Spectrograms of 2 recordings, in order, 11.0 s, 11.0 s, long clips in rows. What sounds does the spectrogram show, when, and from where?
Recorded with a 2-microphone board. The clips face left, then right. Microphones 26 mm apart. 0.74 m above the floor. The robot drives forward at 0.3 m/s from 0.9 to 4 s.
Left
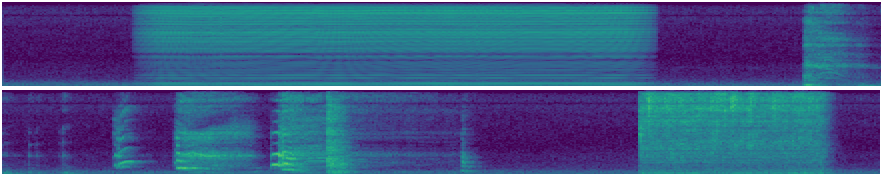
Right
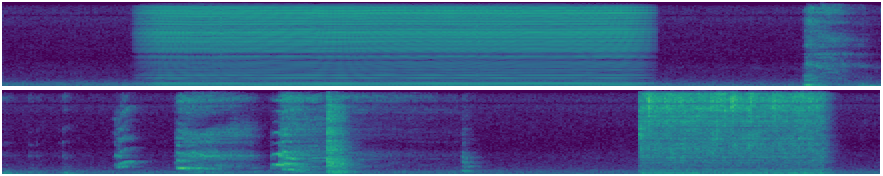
5.0 s a giggle: 65° left (ahead or behind), 1.2 m
7.5 s a door slam: 5° right (ahead or behind), 0.7 m
9.5 s frying: 10° left (ahead or behind), 1.8 m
